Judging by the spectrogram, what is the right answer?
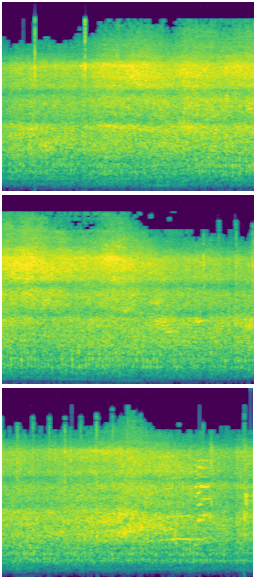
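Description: Race convoy of team cars and motorcycles passing along the street under a steady, loud roar, with an aircraft engine droning overhead throughout.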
